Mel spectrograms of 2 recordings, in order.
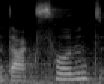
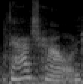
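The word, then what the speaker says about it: Dachshund: Really shocked about the dakunt. I've never heard someone pronouncing it as what was it? Um, dashhound. Yeah, dashhound. That's so interesting. I didn't know it sounded like that in German.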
